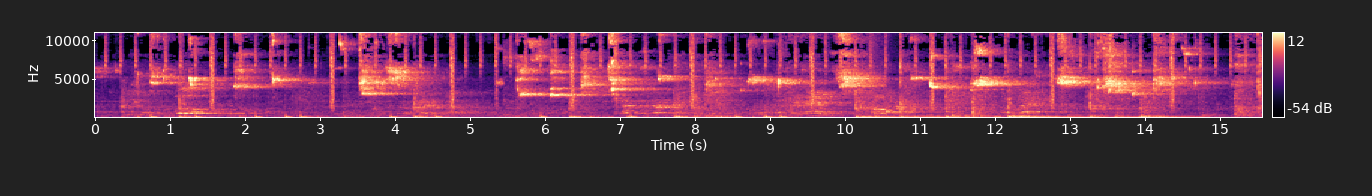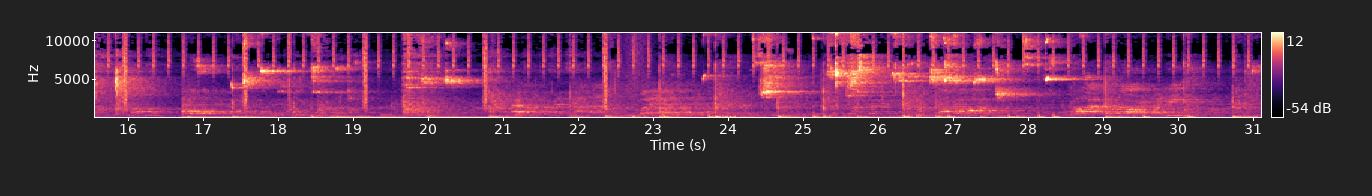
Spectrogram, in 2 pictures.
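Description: Live basketball game on a hardwood gym court: the ball bouncing in repeated sharp thuds, sneakers squeaking in short high chirps, and players' voices calling out across the hall.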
